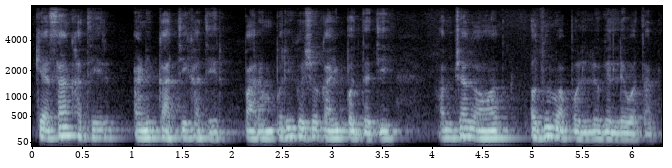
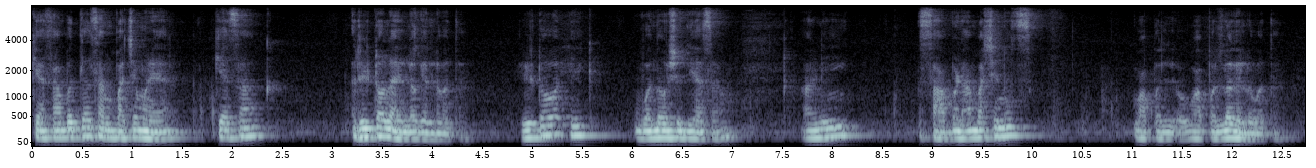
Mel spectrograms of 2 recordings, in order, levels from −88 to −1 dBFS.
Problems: background sounds at intervals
